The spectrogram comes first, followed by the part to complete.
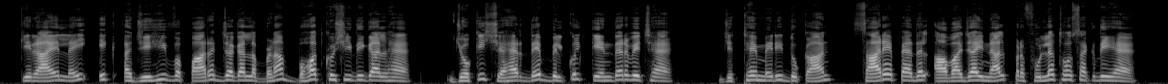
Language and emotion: Punjabi, happy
